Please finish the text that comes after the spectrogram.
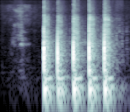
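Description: Five quick knocks of knuckles on wood in an even rhythm, each a sharp thud with a short ring, after a brief near-silent pause.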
